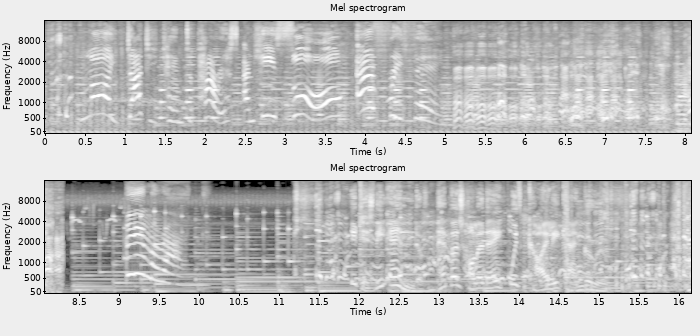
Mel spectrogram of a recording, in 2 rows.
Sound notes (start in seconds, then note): 0.1 chuckles; 5.0 all laughing; 16.0 children laughing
